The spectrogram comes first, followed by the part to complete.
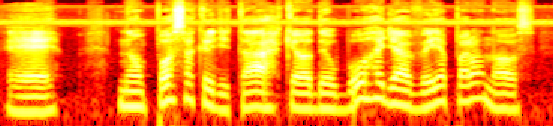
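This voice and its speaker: A woman's voice: very deep voice, lively intonation, a little fast. A woman with a Brazilian accent acting a resigned, protective, hungry older orphan brother in a radio drama. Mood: bitter, wary.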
